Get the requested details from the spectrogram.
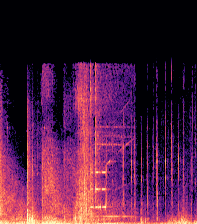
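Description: A bomb keypad beeps as buttons are pressed.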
